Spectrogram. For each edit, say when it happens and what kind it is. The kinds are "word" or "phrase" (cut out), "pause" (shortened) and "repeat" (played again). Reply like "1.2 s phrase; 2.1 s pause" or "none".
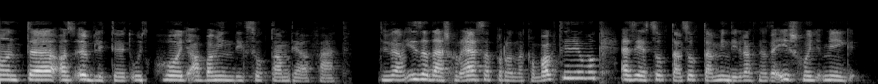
1.4 s phrase; 2.9 s word; 4.0 s phrase; 6.8 s repeat; 7.7 s word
